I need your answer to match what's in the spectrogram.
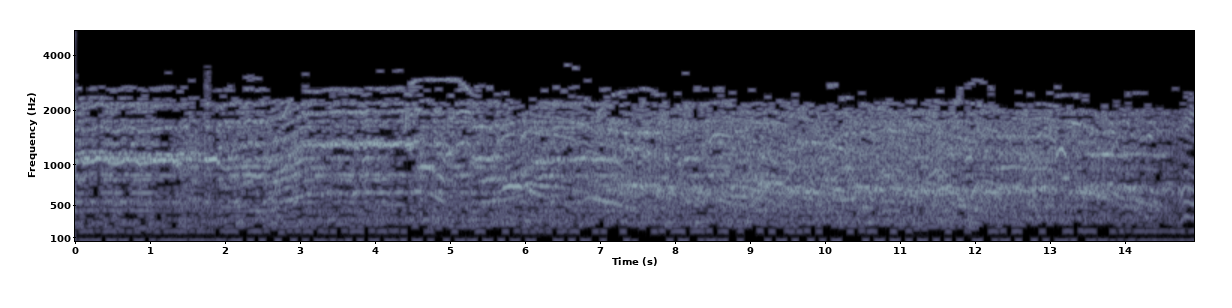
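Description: The band, a brass band, plays at the depot in Waukegan, Illinois, as the town gathers to see off a newly elected senator. It plays a steady, brassy tune without a break, the horns blending into a bright, full sound over a low background hum.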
